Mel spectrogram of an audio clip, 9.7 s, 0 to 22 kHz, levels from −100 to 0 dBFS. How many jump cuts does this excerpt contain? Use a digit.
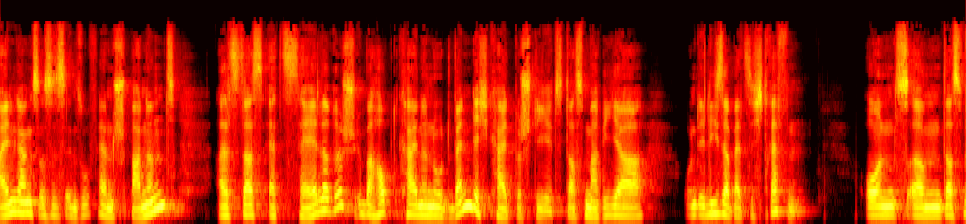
0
